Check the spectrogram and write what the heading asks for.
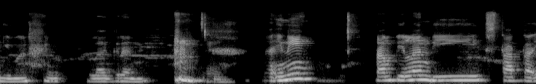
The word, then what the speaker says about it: Lagrange: Ini bacanya gimana? Lagrange.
